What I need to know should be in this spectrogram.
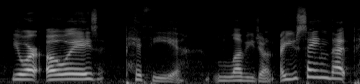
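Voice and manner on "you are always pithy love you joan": ordinary talk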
